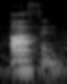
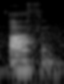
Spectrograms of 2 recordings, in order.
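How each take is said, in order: Both takes have the same delivery.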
